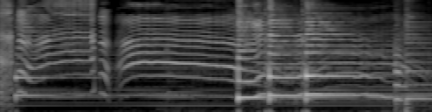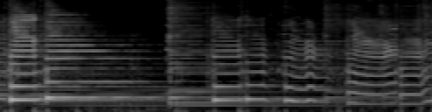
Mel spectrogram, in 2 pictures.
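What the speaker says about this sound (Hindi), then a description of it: "ये तो बच्चे की रोने की आवाज है।" An infant cries loudly and continuously in long wailing bursts broken by brief gasping pauses, close and dominant, with no other sounds over it.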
